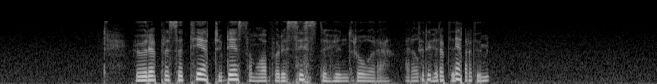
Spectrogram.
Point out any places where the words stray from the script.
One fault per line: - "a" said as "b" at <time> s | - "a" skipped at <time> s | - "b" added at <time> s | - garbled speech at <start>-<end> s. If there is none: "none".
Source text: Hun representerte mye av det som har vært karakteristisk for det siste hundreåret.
- "mye" skipped at 2.2 s
- "vært karakteristisk" skipped at 2.7 s
- garbled speech at 4.0-4.9 s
